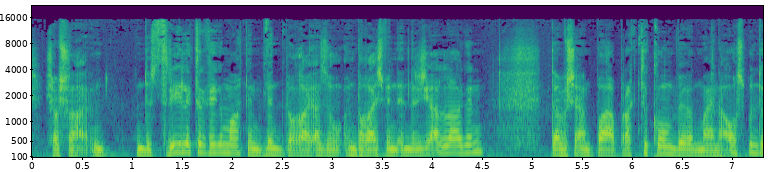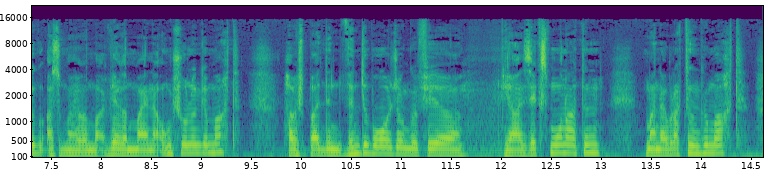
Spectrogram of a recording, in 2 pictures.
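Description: Speaking with an Arabic accent, a man uses a fairly high voice at a fairly quick pace. His intonation is lively and his loudness very even. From Syria. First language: Arabic (speaking German). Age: 30s. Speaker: wind turbine technician. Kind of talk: interview.

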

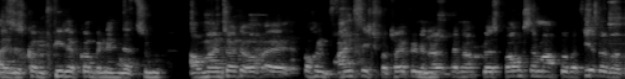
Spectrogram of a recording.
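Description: This man talks at a very fast pace, his pitch fairly high with ordinary variation. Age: 50s. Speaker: former bobsleigh champion. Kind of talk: casual podcast interview.

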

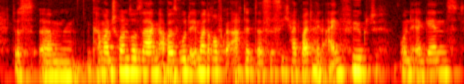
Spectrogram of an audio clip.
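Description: A woman speaks at a fairly low pitch with monotone, flat intonation and a fairly quick pace. There is audible room echo and noticeable background noise. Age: 40s. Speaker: residents' association chair. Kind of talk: interview. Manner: hesitant.

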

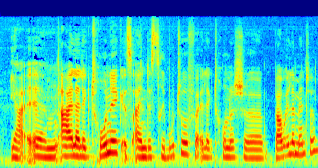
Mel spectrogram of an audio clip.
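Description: A woman's plain, everyday voice, medium in pitch, with ordinary pitch variation. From Lower Saxony, Germany (Peine region). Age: 20s. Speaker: sales employee, former dual-study business student. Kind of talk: podcast interview.

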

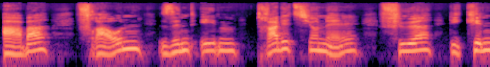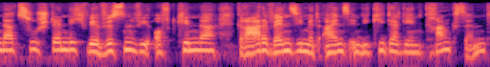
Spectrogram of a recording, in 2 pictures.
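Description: An unremarkable speaking voice takes a fairly slow pace. Its pitch varies in an ordinary way. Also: woman, fairly low pitch for a woman. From Bavaria, Germany (Regensburg). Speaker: professor and coach. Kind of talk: interview.

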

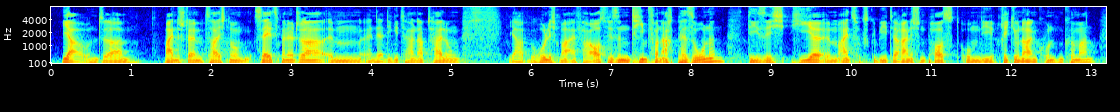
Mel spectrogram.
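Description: Moderate speed and ordinary rises and falls in pitch, in an ordinary speaking voice. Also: man, fairly low pitch for a man. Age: 40s. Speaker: media sales manager. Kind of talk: casual interview.

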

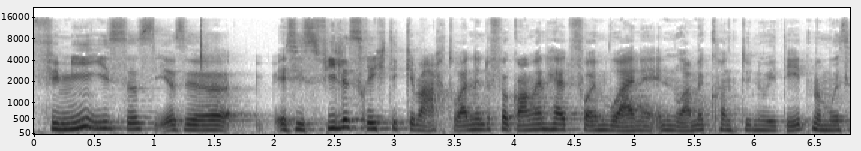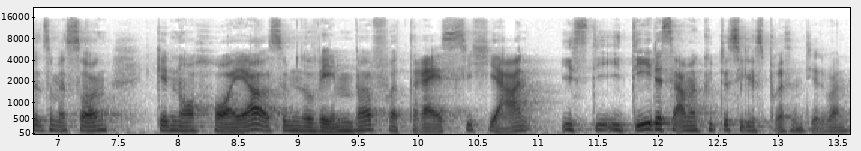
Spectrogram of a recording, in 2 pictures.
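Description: Her pitch is very deep and low for a woman. She speaks at a moderate pace with ordinary pitch variation. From Austria, Waldviertel (Lower Austria). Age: 30s. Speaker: marketing executive. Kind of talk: interview.

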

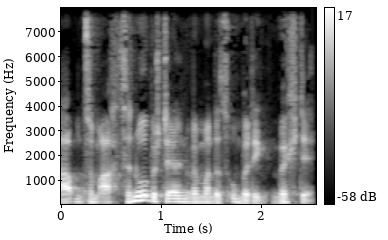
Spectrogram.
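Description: The man's voice is fairly low, with fairly even intonation. The recording is very clean, with a silent background. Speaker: restaurant owner. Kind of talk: casual interview.

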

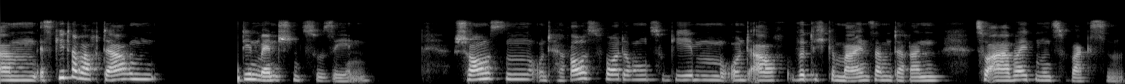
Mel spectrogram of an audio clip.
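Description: An unremarkable speaking voice from a woman, medium in pitch with ordinary pitch variation, fairly slow, with big swings in loudness. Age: 40s. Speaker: sales manager. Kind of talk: interview.

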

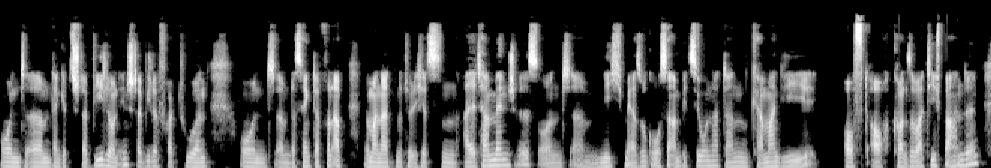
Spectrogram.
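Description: With ordinary pitch variation and a moderate pace, the speaker talks in a plain, everyday voice. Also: man, fairly low pitch for a man. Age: 40s. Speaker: trauma and orthopedic surgeon. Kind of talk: interview. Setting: studio.

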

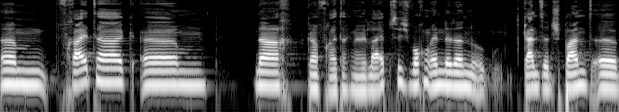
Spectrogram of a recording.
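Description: A man talks with fairly even intonation in an unremarkable speaking voice. His pitch is fairly high, and the sound is dry and close with no echo. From eastern Germany, Saxony-Anhalt near Dessau. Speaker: content creator and agency founder. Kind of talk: podcast interview.

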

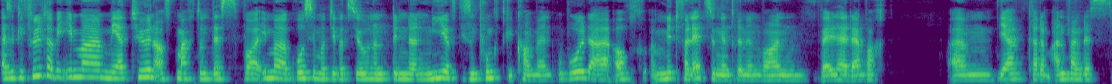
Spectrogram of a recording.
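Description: A woman talks at a medium pitch with ordinary pitch variation and very even loudness. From Austria, Salzburg region (Gastein). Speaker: freeride skier and film producer. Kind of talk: interview, casual chat. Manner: hesitant, many filler sounds.

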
